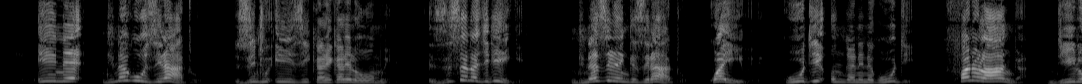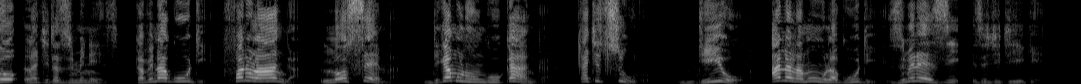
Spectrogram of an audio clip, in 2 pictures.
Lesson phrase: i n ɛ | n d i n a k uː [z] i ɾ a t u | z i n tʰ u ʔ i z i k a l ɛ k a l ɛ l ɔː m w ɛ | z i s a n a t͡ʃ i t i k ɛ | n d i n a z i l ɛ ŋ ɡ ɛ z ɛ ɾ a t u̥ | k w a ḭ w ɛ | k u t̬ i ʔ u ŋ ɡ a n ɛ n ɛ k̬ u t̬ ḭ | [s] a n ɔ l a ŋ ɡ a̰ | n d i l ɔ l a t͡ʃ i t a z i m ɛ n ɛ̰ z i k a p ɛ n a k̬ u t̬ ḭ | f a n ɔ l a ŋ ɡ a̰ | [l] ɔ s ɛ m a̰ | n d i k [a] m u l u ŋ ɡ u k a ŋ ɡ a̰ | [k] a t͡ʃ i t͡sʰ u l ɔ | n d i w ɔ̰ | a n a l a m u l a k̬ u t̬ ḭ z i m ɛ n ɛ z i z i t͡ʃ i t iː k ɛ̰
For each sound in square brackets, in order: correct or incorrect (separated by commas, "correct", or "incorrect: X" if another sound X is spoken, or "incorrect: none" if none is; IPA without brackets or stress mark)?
correct, incorrect: f, correct, correct, correct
